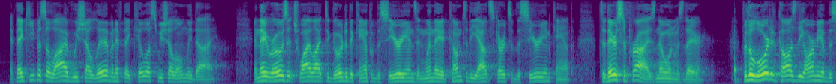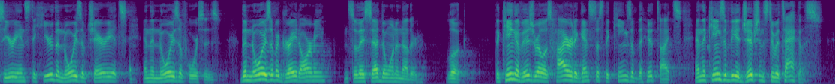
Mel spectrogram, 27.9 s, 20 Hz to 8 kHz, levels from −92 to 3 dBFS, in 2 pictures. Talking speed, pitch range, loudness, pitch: 230 wpm, 125-155 Hz, -23 LUFS, 140 Hz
